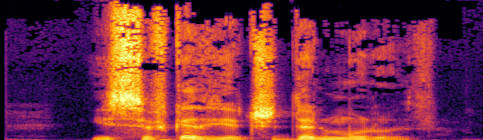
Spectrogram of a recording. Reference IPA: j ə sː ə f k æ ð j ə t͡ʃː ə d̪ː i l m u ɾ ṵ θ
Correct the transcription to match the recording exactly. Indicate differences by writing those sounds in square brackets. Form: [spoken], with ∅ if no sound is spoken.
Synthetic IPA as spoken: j ə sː ə f k æ ð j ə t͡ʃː ə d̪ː [æ] l m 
